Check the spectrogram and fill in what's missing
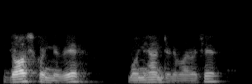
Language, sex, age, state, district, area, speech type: Odia, male, 30-45, Odisha, Bargarh, urban, conversation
